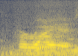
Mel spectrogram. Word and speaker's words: variety: is variety so variety how many syllables you hear when i pronounced variety right variety full four very good okay and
